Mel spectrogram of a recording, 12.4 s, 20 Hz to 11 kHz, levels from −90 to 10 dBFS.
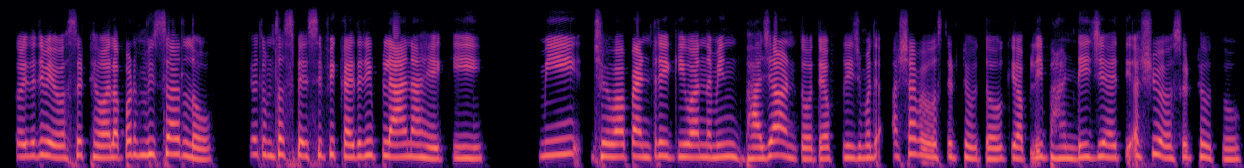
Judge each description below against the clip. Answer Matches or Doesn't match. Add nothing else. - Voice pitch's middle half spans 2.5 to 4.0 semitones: Matches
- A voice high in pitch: Matches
